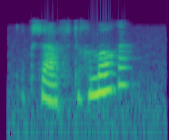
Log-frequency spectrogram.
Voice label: "gschaftermache", alsace

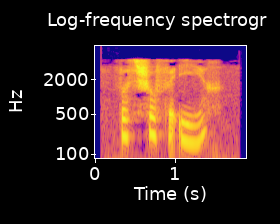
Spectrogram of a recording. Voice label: schaffe, Bas Rhin; medecine; quelle profession exercez vous

